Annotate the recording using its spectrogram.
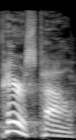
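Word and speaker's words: περισπάω: to describe Martha the Greek word for distracted is Perry's pal that's how you say it Parris pal it's kind of fun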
